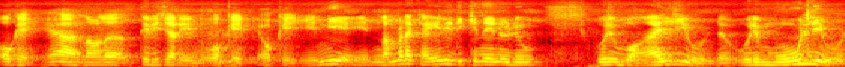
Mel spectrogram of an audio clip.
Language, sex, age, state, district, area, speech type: Malayalam, male, 18-30, Kerala, Kottayam, rural, spontaneous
